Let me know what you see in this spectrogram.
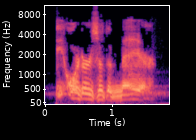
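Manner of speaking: high, hushed half-whisper, close to the ear. During a role-play, a player half-whispers in another character's ear: half-whispering. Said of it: "I'm going to whisper in his ear".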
